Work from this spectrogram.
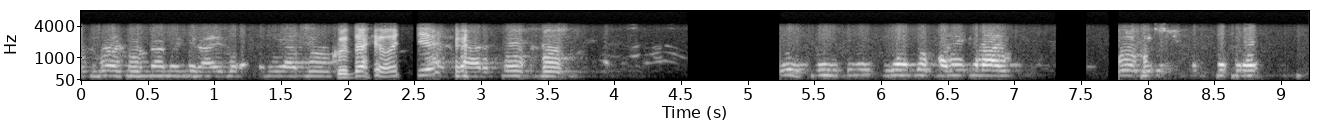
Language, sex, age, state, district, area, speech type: Bengali, male, 18-30, West Bengal, Uttar Dinajpur, rural, conversation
